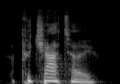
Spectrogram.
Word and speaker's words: Puciato: Greg Greg Puciato. Puciato. I've been told I said his name properly.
